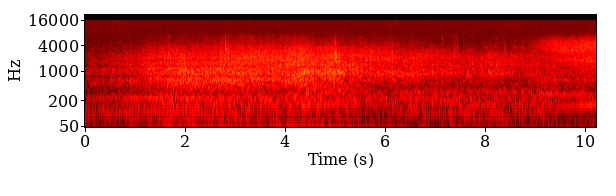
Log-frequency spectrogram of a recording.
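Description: Car engine and driving noise on an old film soundtrack. It swells over the first couple of seconds, then runs steadily.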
